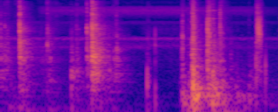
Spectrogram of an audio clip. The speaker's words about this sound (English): So I used the key on the door and heard the lock grind as it unlatched from the hinges.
